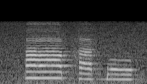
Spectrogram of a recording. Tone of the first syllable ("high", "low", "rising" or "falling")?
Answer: high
